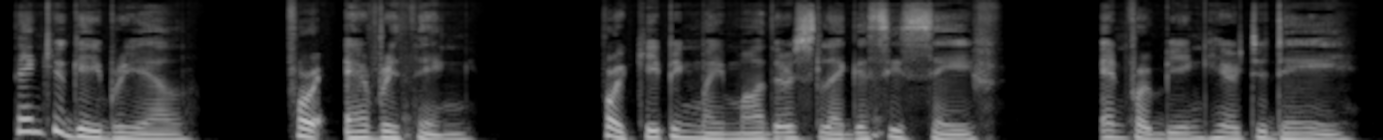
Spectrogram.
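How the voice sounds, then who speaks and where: A woman's voice: low-pitched, a little slow, mellow, dry recording, pitched below the performer's own voice. A resilient, tender heroine with a Filipino accent as a woman narrator plays her. She speaks with earnest, heartfelt gratitude in an audio drama. The recording is close and dry. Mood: grateful, tender.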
